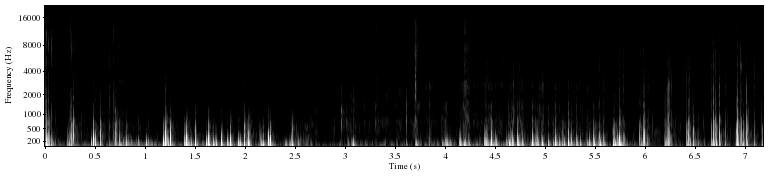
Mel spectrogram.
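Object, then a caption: Small rigid cardboard box. A small, white, rigid cardboard iPhone box is held close in front of a microphone and tapped and scratched with fingertips and short nails. A rapid series of short, dull, low thumps dominates, with a softer, scratchy stretch in the middle before the quick tapping resumes.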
